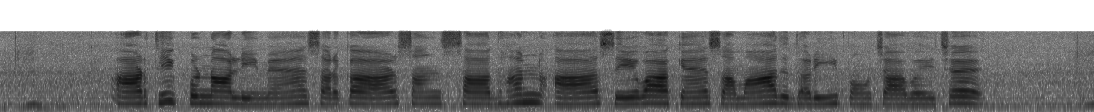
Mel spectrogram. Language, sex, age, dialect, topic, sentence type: Maithili, female, 56-60, Bajjika, banking, statement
